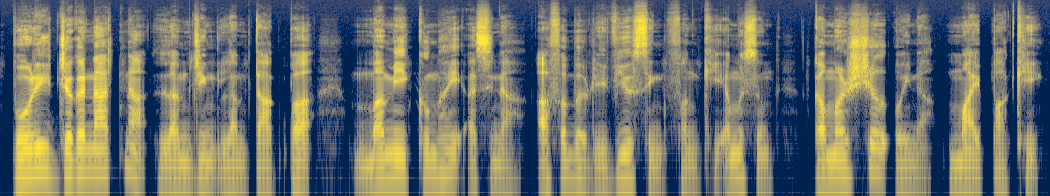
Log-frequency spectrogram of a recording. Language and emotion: Manipuri, neutral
